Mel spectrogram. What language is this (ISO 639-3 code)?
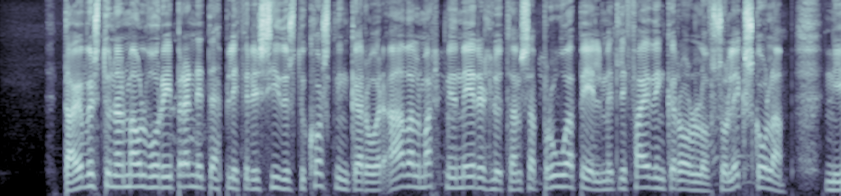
isl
